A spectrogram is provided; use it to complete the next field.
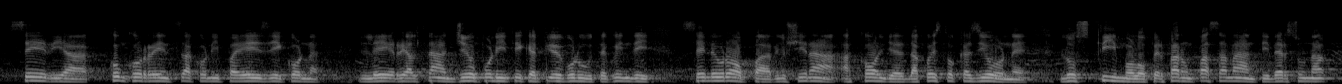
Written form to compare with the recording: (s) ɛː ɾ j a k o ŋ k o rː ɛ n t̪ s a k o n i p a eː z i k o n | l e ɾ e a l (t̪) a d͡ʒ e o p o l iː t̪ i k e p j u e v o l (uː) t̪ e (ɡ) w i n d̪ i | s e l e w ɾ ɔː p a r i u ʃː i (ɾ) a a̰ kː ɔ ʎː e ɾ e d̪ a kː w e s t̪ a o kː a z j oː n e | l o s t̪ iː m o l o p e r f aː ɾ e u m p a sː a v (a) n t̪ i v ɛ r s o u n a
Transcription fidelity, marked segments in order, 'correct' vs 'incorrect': correct, correct, correct, incorrect: k, correct, correct

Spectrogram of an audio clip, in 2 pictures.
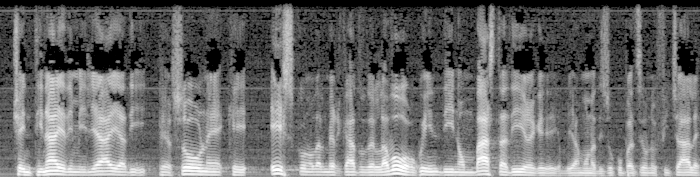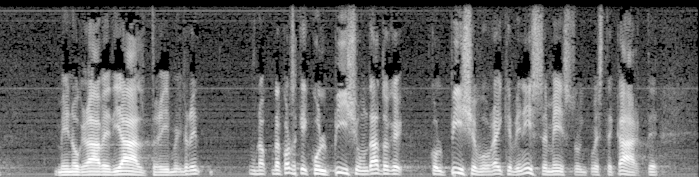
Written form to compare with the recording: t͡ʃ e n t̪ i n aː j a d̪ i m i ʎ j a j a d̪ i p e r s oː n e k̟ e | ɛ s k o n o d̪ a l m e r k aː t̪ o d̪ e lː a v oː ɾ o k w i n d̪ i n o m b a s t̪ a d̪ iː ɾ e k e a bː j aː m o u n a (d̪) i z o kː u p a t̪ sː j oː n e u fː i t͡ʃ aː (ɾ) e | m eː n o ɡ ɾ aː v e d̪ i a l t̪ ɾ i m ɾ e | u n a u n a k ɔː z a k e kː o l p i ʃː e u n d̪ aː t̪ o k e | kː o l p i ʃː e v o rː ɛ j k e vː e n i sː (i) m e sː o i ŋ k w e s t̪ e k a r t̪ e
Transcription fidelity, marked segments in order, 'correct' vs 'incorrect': correct, incorrect: l, incorrect: e

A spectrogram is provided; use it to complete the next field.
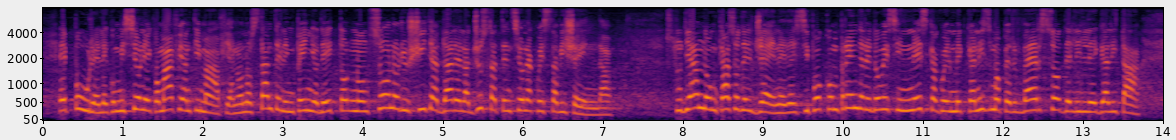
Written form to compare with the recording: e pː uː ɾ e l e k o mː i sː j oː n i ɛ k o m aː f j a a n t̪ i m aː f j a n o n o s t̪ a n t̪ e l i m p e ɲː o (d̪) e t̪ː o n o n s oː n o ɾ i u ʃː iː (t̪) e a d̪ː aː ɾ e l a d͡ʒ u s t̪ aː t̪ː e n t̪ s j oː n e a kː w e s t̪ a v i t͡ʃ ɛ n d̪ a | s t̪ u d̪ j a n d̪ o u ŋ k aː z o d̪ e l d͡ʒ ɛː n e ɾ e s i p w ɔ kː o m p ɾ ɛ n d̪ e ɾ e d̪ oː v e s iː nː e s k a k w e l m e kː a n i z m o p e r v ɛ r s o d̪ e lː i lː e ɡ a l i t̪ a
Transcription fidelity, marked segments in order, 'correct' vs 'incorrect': correct, correct

